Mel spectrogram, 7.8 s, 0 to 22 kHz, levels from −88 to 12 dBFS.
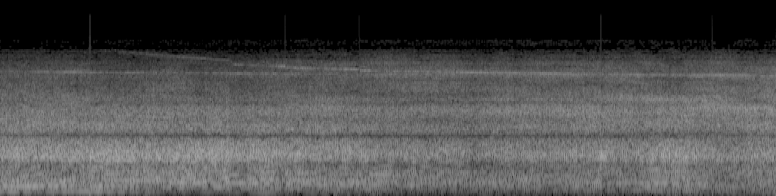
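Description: Whole compressed frames went missing or were rejected as damaged by the decoder, so playback jumps straight past them. This compressed frames skipped fault occurs at 0.91, 2.30, 2.86, 3.60, 6.02 and 7.13 s. Each gap is a multiple of a frame length of about 93 ms. Most gaps are around half a second, one near 2.30 s is closer to 0.7 s, and the one at 6.02 s is nearer 0.2 s. At each of these points the audio jumps abruptly ahead by the length of the missing frames.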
